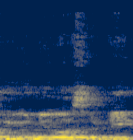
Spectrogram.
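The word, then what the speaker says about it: university: यूनिवर्सिटी में यहाँ अगर इंग्लिश के अकॉर्डिंग देखा जाए तो यू हमारा वोवेल है, लेकिन अगर इसका प्रोनाउंस किया जाए इसको यूनिवर्सिटी को तो या का साउंड आता है, यानी कि य.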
